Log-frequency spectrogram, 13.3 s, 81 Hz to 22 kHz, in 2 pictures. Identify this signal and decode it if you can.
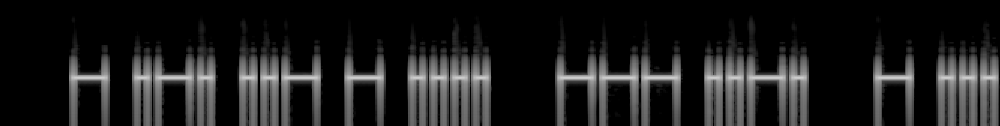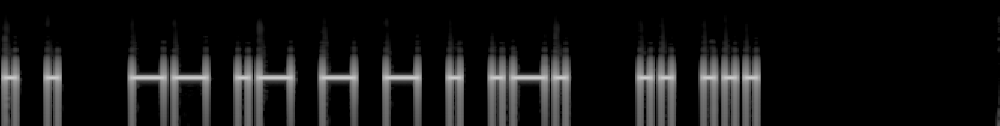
Morse code, heard as a keyed tone, about 17 wpm, 700 Hz. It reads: TRUTH OF THE MATTER IS
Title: Sets of 5 Words Encore2 17wpm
